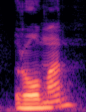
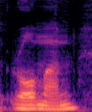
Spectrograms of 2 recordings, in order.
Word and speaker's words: 儚夢: this one is I mean it says here pronounce Roman but I searched up online it could mean fleeting dream I guess H but here it says Roman uh this is the the pink Edition apparently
